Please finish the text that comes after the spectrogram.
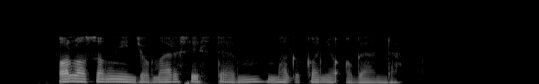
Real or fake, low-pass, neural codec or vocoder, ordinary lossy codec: real; 3.6 kHz; none; none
